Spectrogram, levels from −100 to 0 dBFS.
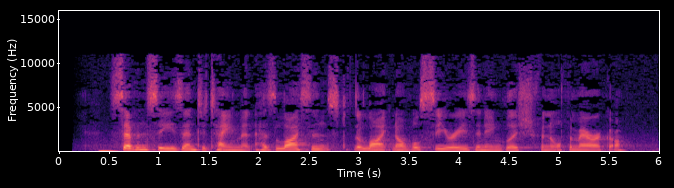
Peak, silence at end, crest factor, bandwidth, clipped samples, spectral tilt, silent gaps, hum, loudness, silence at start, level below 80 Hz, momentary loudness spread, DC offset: -12 dBFS; 0.35 s; 20 dB; 11.5 kHz; under 0.1%; -4.5 dB/octave; none; none; -32 LUFS; 0.4 s; -60 dBFS; 10 LU; under 0.1%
